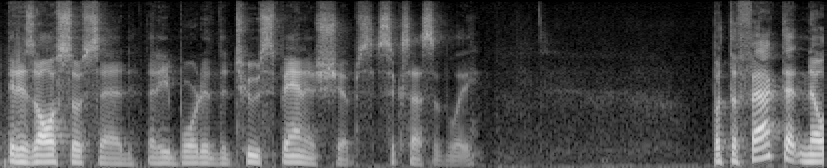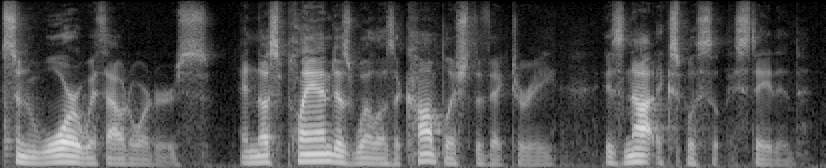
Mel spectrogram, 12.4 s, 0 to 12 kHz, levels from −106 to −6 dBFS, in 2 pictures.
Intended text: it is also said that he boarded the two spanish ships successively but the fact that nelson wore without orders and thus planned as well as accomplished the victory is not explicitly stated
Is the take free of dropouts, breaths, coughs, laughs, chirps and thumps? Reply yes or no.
no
